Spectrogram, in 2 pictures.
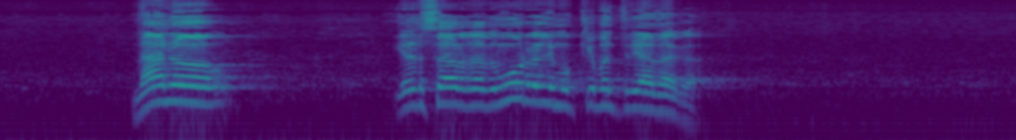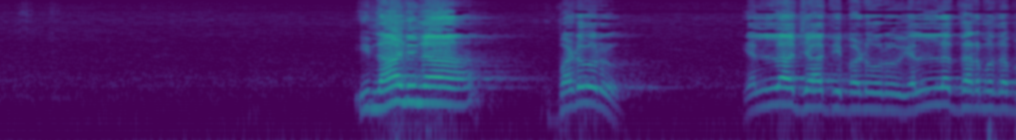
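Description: An elderly man speaks forcefully into a microphone over loudspeakers, with long pauses.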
